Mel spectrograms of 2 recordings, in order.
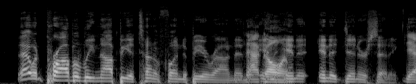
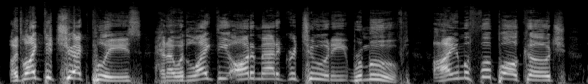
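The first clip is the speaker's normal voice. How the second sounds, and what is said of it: Staccato football coach voice, Dan Campbell. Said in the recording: “the Dan Campbell portion ... you know that I'm a head football coach because I talk in my voice like this ... I talk in a staccato voice.”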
